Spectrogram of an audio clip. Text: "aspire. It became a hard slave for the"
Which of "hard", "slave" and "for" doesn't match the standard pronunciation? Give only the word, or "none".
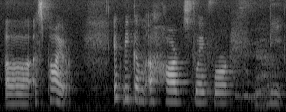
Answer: slave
